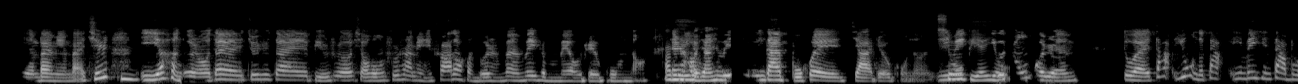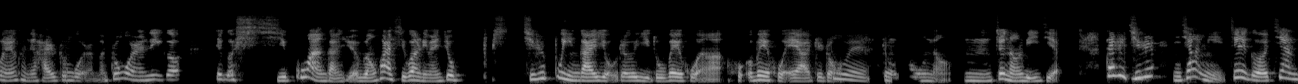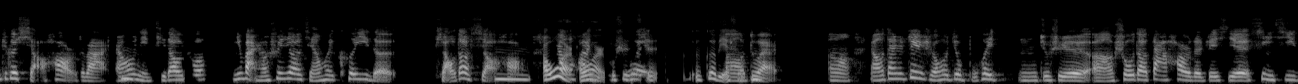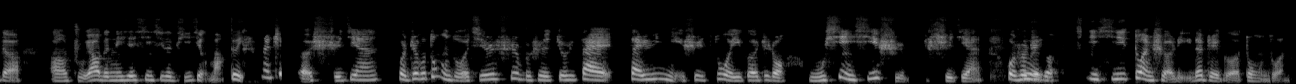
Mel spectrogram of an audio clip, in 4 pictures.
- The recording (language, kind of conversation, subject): Chinese, podcast, 信息过多会让你焦虑吗？你怎么缓解？
- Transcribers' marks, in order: none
